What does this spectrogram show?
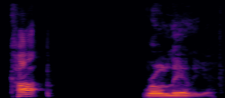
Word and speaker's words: coprolalia: Cop relia. That's how it's pronounced right there.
